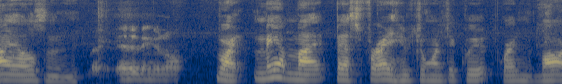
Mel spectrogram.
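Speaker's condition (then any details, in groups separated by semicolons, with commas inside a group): Ataxia; may slur speech, may sound drunk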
